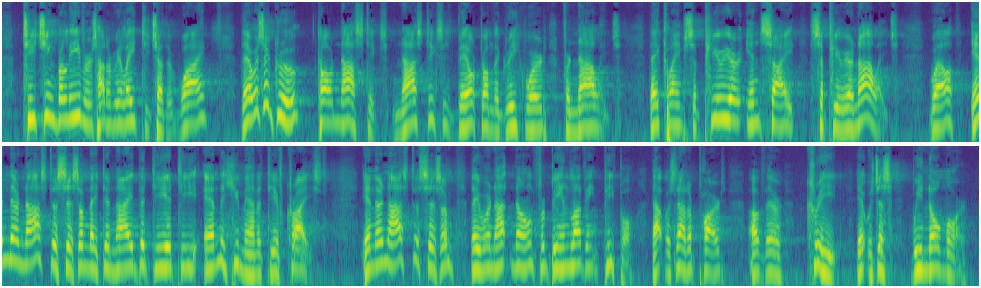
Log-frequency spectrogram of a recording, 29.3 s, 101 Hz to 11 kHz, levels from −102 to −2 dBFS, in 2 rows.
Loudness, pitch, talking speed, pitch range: -18 LUFS, 185 Hz, 140 wpm, 160-200 Hz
